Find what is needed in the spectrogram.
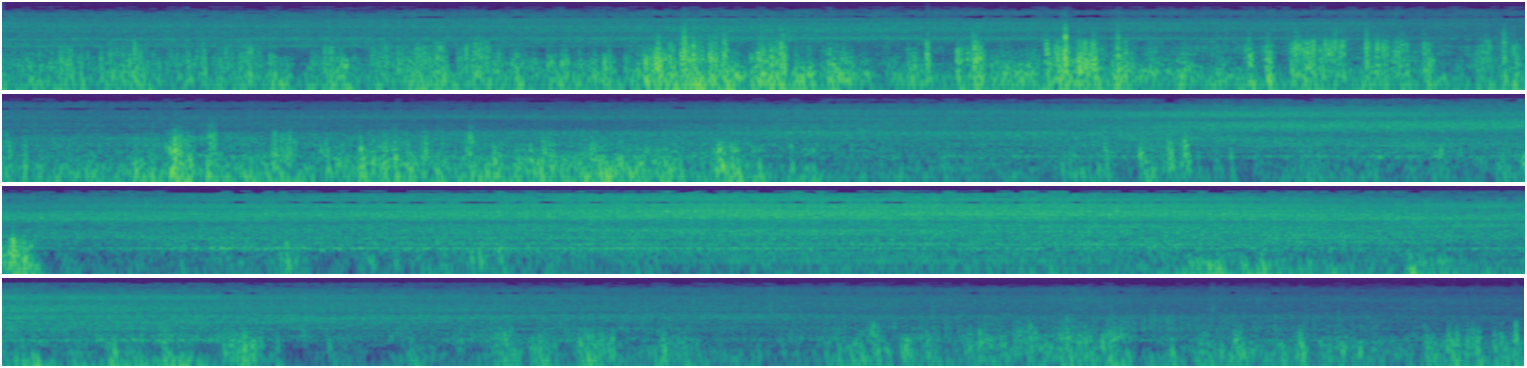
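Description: Strong wind buffeting the microphone in gusts, heaviest over the first ten seconds or so. It eases into a steadier rushing with a low steady hum through the middle, then turns gusty again near the end.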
